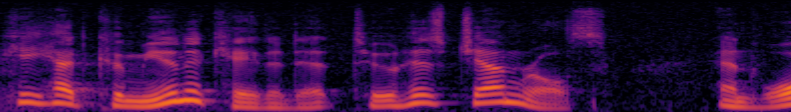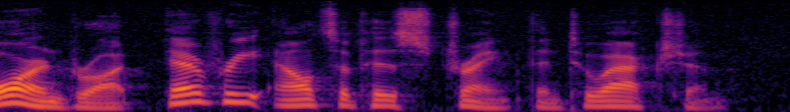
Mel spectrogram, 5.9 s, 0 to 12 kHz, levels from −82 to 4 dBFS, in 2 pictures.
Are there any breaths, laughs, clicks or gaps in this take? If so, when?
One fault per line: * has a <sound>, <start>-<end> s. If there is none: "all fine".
all fine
